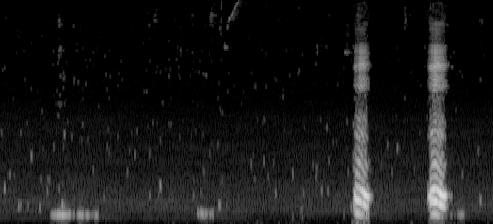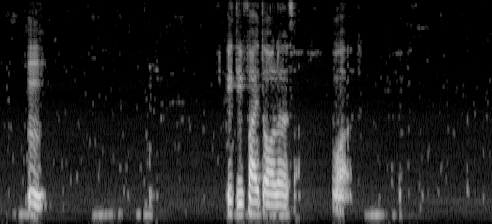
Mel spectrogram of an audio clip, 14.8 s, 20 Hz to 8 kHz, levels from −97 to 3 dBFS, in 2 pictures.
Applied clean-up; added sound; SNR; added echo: classical method spectral subtraction.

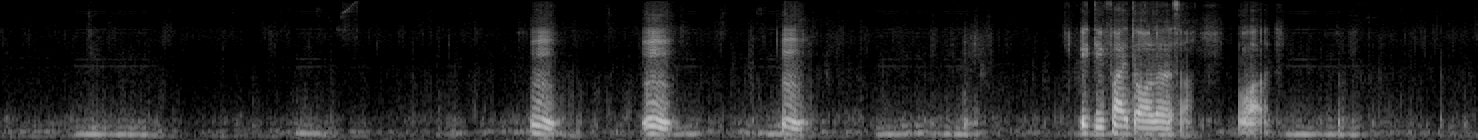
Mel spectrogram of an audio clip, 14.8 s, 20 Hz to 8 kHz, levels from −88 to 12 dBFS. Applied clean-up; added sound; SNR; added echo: neural separator model SepFormer DNS4.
